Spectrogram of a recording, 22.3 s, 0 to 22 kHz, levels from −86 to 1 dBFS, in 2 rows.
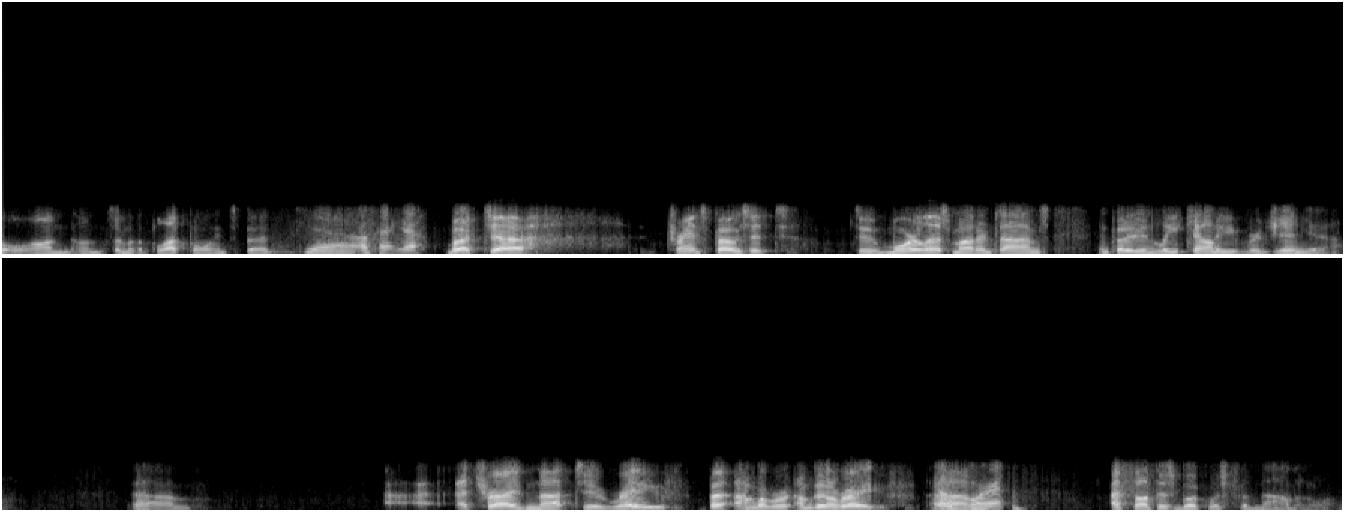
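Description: Opus voice compression runs throughout the speech. The SILK coder confines it to narrowband, roughly below 4 kHz, and codes the excitation coarsely, which fits a bitrate around 6 kbps. The damage is heavy: muffled, hoarse and slightly robotic.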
